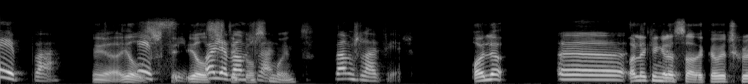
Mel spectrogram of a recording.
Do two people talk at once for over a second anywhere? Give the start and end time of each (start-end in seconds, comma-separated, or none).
1.3-3.0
